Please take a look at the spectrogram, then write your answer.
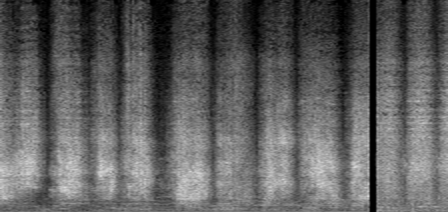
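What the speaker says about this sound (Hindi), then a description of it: "डालने के बाद में हम इस रेगमार के हेल्प से इसे साफ करना स्टार्ट करेंगे।" Sandpaper scrubs an old aluminium wok in repeated hand strokes, a loud rasping swish rising and falling about twice a second, close up with no talking.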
